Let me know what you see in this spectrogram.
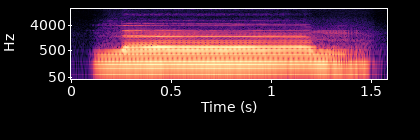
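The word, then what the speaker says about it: ل: এই যে এই কিনারা, এই কিনারা সামনের ওপরের দাঁতের মাড়ির সঙ্গে লাগিয়ে লাম হরফটি উচ্চারণ করবে।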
